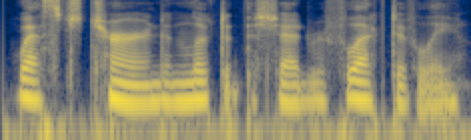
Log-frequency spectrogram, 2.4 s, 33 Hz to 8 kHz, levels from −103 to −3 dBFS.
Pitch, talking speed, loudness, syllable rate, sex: 155 Hz, 205 wpm, -18 LUFS, 6.4 syllables/s, female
